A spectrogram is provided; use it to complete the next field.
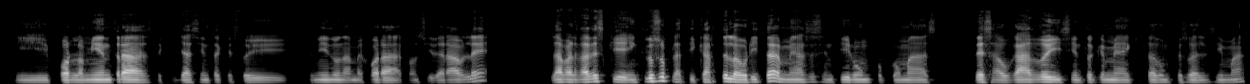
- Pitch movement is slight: Yes, narrow, 1.2 semitones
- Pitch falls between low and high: No, low, 105 Hz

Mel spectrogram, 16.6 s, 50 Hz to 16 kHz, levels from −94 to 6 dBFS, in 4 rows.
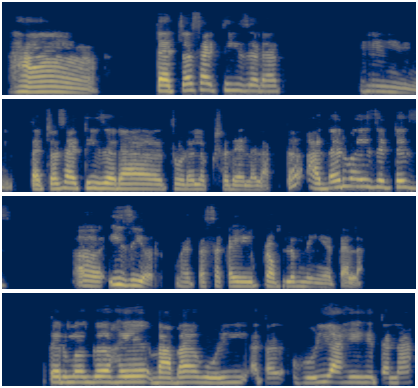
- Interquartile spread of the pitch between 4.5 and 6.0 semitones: No, average, 2.8 semitones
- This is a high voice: Yes, high, 200 Hz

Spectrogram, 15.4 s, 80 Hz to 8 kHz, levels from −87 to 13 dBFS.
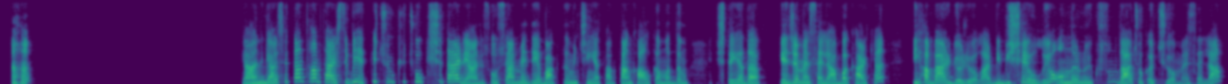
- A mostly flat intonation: No, average, 3.7 semitones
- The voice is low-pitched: No, very high, 255 Hz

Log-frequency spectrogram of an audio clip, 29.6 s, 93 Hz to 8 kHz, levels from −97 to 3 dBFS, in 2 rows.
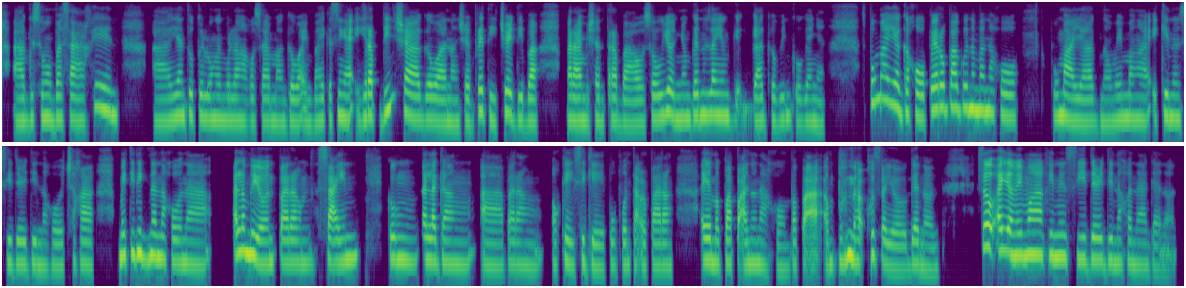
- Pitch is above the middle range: Yes, high, 200 Hz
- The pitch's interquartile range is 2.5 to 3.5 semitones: Yes, average, 2.8 semitones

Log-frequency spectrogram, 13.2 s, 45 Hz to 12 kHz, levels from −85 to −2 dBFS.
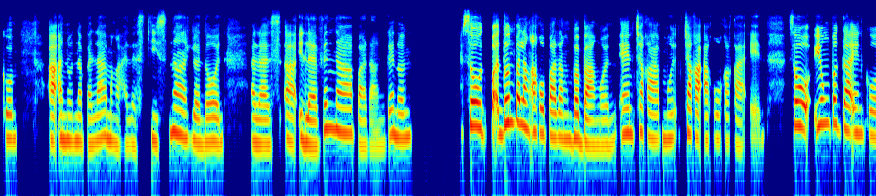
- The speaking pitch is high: Yes, high, 235 Hz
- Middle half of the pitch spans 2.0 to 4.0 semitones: No, average, 4.6 semitones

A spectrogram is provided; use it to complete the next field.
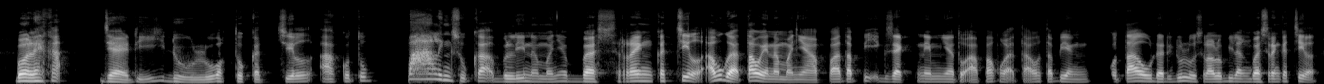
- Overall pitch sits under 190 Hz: Yes, low, 135 Hz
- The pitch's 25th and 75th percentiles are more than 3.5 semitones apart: No, average, 3.1 semitones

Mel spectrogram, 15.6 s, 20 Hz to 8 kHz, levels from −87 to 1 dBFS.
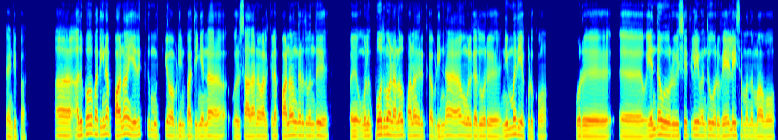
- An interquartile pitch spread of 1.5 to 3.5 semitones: Yes, average, 2.8 semitones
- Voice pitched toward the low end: Yes, low, 125 Hz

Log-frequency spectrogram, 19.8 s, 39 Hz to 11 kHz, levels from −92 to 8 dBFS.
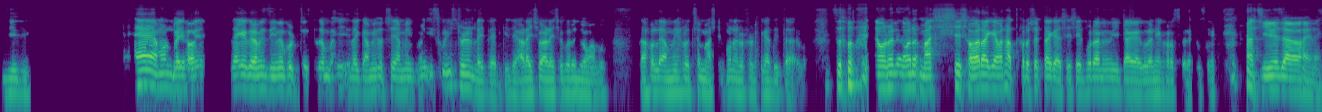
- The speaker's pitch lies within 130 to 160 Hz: No, low, 110 Hz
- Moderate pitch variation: Yes, average, 3.9 semitones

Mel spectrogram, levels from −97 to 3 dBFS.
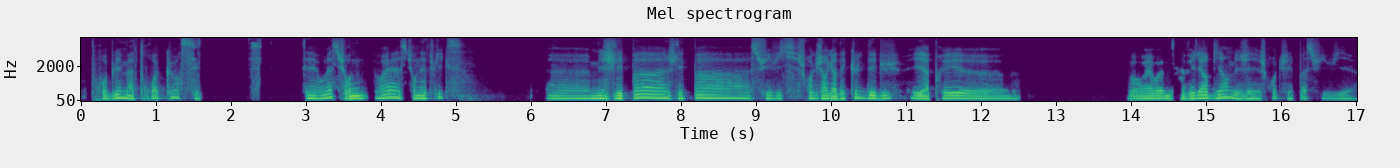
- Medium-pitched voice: No, low, 130 Hz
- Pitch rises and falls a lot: No, average, 3.2 semitones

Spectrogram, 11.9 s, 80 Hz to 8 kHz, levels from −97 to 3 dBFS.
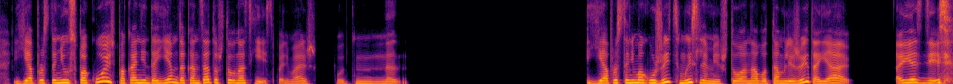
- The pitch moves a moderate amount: Yes, average, 3.6 semitones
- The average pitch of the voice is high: Yes, high, 220 Hz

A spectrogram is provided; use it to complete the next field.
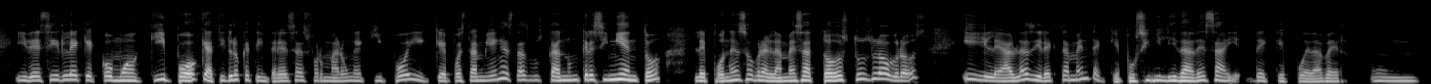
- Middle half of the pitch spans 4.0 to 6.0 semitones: Yes, average, 4.3 semitones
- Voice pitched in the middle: Yes, medium, 180 Hz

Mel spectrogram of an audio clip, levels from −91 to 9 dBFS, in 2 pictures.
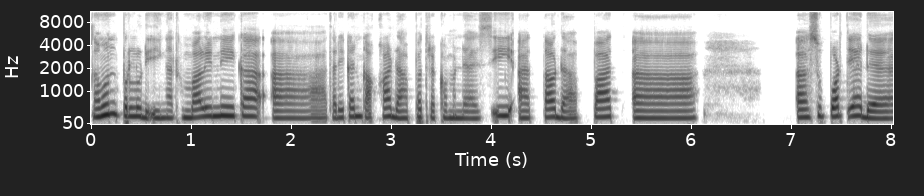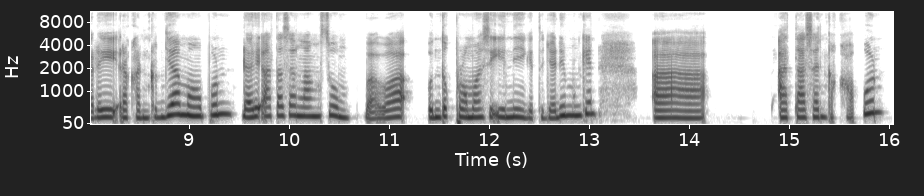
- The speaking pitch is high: Yes, high, 230 Hz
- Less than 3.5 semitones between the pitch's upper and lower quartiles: No, average, 3.8 semitones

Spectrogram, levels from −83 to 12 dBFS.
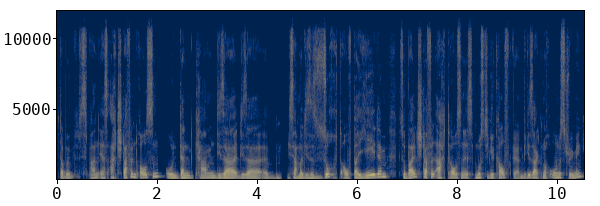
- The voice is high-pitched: No, low, 125 Hz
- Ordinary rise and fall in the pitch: Yes, average, 4.7 semitones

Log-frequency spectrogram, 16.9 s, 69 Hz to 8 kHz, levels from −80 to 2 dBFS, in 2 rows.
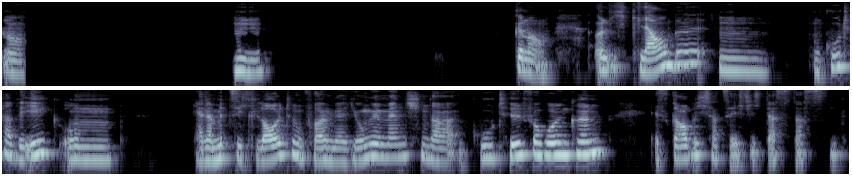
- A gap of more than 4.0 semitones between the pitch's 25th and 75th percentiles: Yes, average, 4.4 semitones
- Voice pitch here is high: No, medium, 180 Hz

